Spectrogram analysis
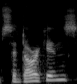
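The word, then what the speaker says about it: Sardaukar: I don't remember how you say the name SED darkens is how you say it Sardar sardars okay what I say anyway um but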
